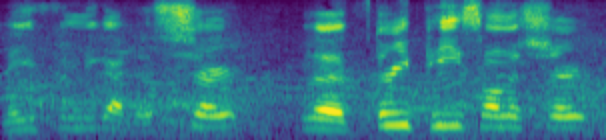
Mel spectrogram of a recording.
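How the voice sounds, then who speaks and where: A man's voice: high-pitched, fast talker, noisy background. A young man answering casually in an outdoor interview, laid-back and slangy.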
